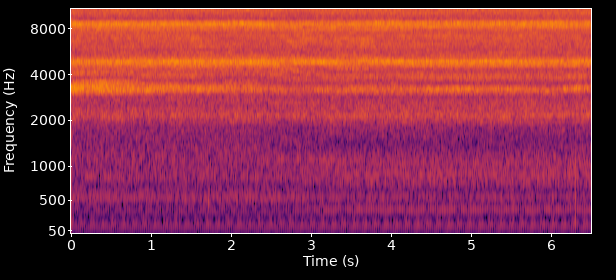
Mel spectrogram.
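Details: Compressor nebulizer running while the patient breathes calmly through the nose from the mouthpiece, in a demonstration of nebulizing children (Asthalin nebulization): steady mechanical hum and buzz as medicine is turned into inhaled mist.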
